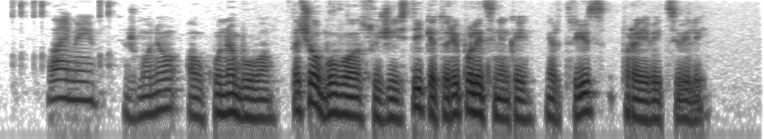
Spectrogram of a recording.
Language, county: Lithuanian, Vilnius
